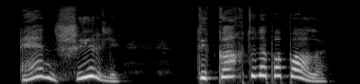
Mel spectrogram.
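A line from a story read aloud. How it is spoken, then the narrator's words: Exclaiming. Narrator (Russian): воскликнул он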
